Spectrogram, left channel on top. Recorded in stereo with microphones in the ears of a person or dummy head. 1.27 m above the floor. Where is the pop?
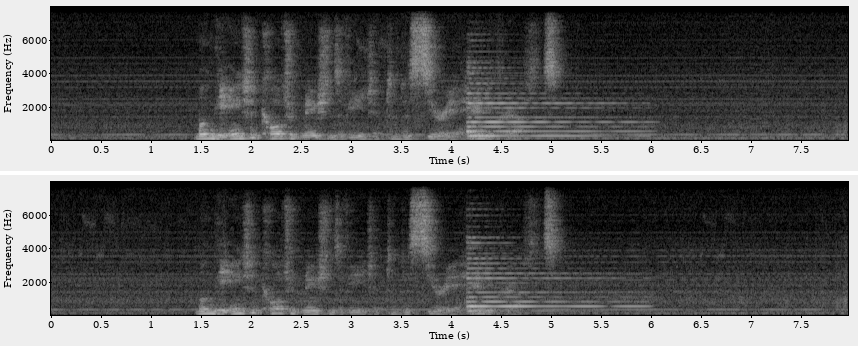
I don't hear a pop.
